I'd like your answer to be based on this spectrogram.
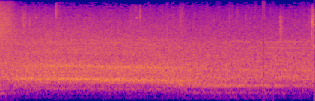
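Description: A Paris arena crowd sings along in unison to a wrestler's entrance theme at a wrestling event, a dense, sustained wash of massed voices that stays steady and loud throughout.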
